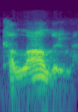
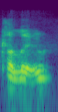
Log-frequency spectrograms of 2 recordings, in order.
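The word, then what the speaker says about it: Cthulhu: may be taken as something like kalalu with the first syllable pronounced gutturally and very thickly. The u is about like that in full with the first syllable not unlike kaloo and sound.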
